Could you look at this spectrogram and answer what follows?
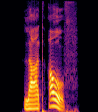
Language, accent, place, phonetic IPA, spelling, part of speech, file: German, Germany, Berlin, [ˌlaːt ˈaʊ̯f], lad auf, verb, De-lad auf.ogg
- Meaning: singular imperative of aufladen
